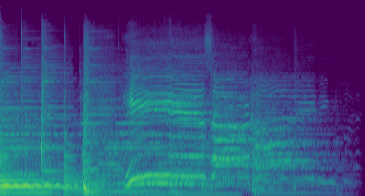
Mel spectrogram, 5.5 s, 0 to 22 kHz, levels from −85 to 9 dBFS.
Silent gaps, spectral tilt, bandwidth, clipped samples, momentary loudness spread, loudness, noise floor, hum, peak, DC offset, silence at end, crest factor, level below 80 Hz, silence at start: none; -6 dB/octave; 13.5 kHz; under 0.1%; 15 LU; -22 LUFS; -52 dBFS; none; -4 dBFS; under 0.1%; 0.5 s; 16 dB; -38 dBFS; 0 s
